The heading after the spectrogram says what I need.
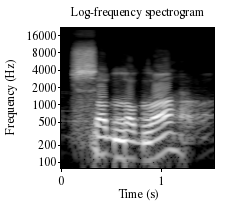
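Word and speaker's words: صلى الله: Huruf sin aja nu huruf shad. Jadi bujurakan membacanya. Shallallahu ala Muhammad.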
